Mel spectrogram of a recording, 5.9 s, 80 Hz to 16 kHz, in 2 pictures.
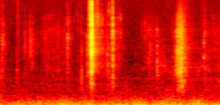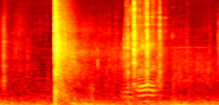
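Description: Rimfire rifle shots on a precision rifle match firing line, aimed at a small square steel target at 160 yards: several sharp cracks, one louder and nearer, with faint metallic impact pings over steady outdoor background noise.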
